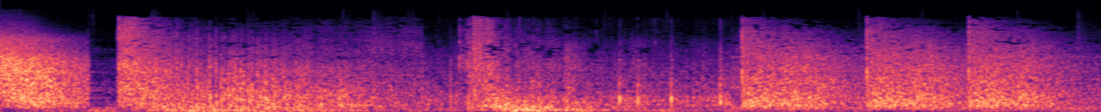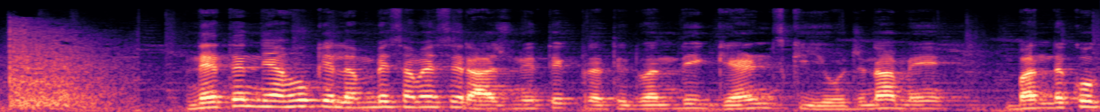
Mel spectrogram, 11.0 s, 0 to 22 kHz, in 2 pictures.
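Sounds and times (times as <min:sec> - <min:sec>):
gunshots echoing: 0:00.0 - 0:06.2.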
